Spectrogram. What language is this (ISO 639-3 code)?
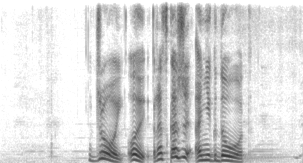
rus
